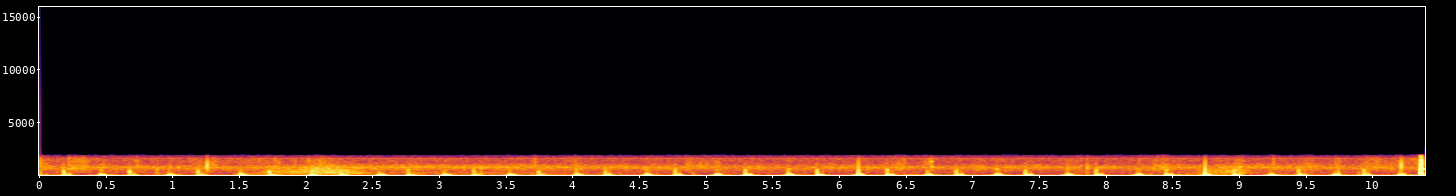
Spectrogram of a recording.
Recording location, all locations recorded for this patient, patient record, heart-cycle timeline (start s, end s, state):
pulmonary valve (PV)
aortic valve (AV)+pulmonary valve (PV)+tricuspid valve (TV)+mitral valve (MV)
#Age: Child
#Sex: Female
#Height: 115.0 cm
#Weight: 18.9 kg
#Pregnancy status: False
#Murmur: Absent
#Murmur locations: nan
#Most audible location: nan
#Systolic murmur timing: nan
#Systolic murmur shape: nan
#Systolic murmur grading: nan
#Systolic murmur pitch: nan
#Systolic murmur quality: nan
#Diastolic murmur timing: nan
#Diastolic murmur shape: nan
#Diastolic murmur grading: nan
#Diastolic murmur pitch: nan
#Diastolic murmur quality: nan
#Outcome: Normal
#Campaign: 2015 screening campaign
0.00	0.42	unannotated
0.42	0.56	S1
0.56	0.66	systole
0.66	0.78	S2
0.78	0.94	diastole
0.94	1.06	S1
1.06	1.18	systole
1.18	1.30	S2
1.30	1.48	diastole
1.48	1.60	S1
1.60	1.72	systole
1.72	1.82	S2
1.82	2.00	diastole
2.00	2.14	S1
2.14	2.24	systole
2.24	2.36	S2
2.36	2.52	diastole
2.52	2.64	S1
2.64	2.76	systole
2.76	2.86	S2
2.86	3.00	diastole
3.00	3.14	S1
3.14	3.22	systole
3.22	3.32	S2
3.32	3.50	diastole
3.50	3.62	S1
3.62	3.72	systole
3.72	3.82	S2
3.82	4.00	diastole
4.00	4.12	S1
4.12	4.24	systole
4.24	4.34	S2
4.34	4.52	diastole
4.52	4.64	S1
4.64	4.76	systole
4.76	4.86	S2
4.86	5.04	diastole
5.04	5.16	S1
5.16	5.28	systole
5.28	5.40	S2
5.40	5.58	diastole
5.58	5.70	S1
5.70	5.80	systole
5.80	5.94	S2
5.94	6.12	diastole
6.12	6.24	S1
6.24	6.34	systole
6.34	6.46	S2
6.46	6.64	diastole
6.64	6.76	S1
6.76	6.86	systole
6.86	6.98	S2
6.98	7.14	diastole
7.14	7.28	S1
7.28	7.36	systole
7.36	7.50	S2
7.50	7.68	diastole
7.68	7.80	S1
7.80	7.90	systole
7.90	8.04	S2
8.04	8.20	diastole
8.20	8.32	S1
8.32	8.42	systole
8.42	8.56	S2
8.56	8.72	diastole
8.72	8.84	S1
8.84	8.94	systole
8.94	9.04	S2
9.04	9.20	diastole
9.20	9.34	S1
9.34	9.42	systole
9.42	9.52	S2
9.52	9.68	diastole
9.68	9.82	S1
9.82	9.91	systole
9.91	10.04	S2
10.04	10.18	diastole
10.18	10.30	S1
10.30	10.40	unannotated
